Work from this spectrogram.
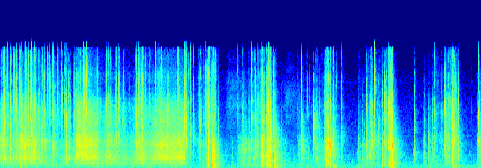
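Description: Fingertips press, rub and scratch the bubbles of a flat sheet of clear plastic bubble wrap lying on a table. A dense, bright crinkling rustle fills the first few seconds, then gives way to sharper, irregular crackles and snaps with quieter scratching between them. There is almost no low end and each crackle dies away instantly.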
